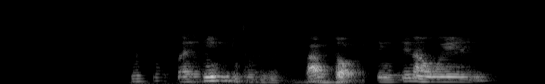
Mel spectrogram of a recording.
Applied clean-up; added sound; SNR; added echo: neural mask model DeepFilterNet 3.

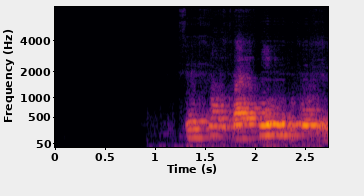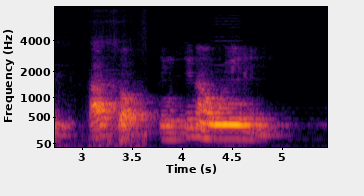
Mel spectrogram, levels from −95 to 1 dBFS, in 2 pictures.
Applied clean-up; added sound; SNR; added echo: neural separator model SepFormer DNS4.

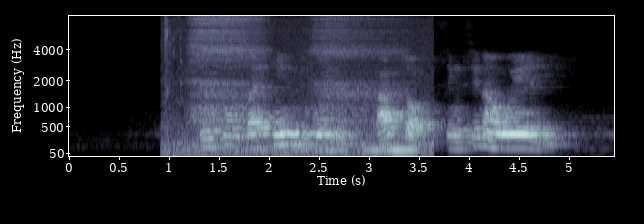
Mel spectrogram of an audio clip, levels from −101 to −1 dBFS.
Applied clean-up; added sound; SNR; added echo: none; Breathing; 12 dB; reverberation time 0.7 s.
